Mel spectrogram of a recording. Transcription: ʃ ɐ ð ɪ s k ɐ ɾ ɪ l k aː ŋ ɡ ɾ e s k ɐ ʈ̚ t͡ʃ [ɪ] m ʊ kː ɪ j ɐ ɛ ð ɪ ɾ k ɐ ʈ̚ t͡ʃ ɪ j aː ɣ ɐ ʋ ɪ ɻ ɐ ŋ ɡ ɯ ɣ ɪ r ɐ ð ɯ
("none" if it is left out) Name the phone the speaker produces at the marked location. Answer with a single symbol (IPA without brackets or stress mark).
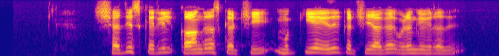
i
